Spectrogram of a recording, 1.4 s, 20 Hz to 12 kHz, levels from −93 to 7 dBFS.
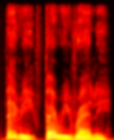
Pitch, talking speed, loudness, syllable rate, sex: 205 Hz, 125 wpm, -16 LUFS, 5.4 syllables/s, female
